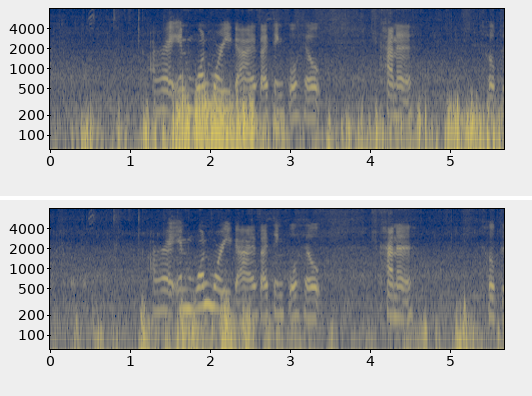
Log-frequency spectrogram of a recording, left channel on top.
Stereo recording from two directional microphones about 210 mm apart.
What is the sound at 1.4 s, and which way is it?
Speech, 5° right (ahead or behind).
